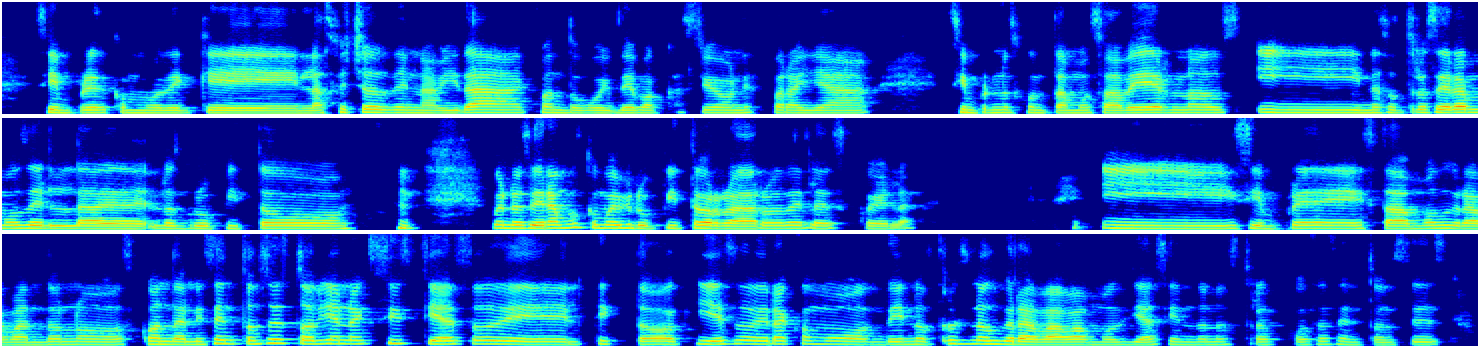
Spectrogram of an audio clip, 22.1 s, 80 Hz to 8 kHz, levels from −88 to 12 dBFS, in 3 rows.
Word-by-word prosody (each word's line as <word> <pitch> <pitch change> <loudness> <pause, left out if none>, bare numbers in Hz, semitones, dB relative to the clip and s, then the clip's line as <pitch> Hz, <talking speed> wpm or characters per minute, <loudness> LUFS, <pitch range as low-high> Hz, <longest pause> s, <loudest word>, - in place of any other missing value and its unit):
siempre 190 -2 0
es 195 - -7
como 185 -1 -4
de 180 0 -2
que 170 -2 +2
en 165 - -5
las 170 - -2
fechas 215 -2 +1
de 195 - -2
Navidad, 195 +2 +2
cuando 190 -3 -4
voy 175 0 -3
de 185 +1 -1
vacaciones 190 0 -5
para 195 -3 -2
allá, 180 0 -3 0.3
siempre 195 -1 -3
nos 195 - -5
juntamos 185 -1 -4
a 180 - +3
vernos. 195 +1 +2
Y 195 -2 -1
nosotros 200 +2 -4
éramos 210 +1 +6
de 215 -1 +5
la 190 -2 +3
los 200 -1 -2
grupito, 200 0 +1 0.6
bueno, 230 -2 +3
o - - -1
sea, 220 - +7
éramos 230 +5 +4
como 235 -2 -1
el 225 - +4
grupito 215 0 +3
raro 195 0 +4
de 210 - +2
la 205 -3 -1
escuela. 190 +3 -5 0.9
Y 205 -3 0
siempre 210 0 0
estábamos 200 0 +1
grabándonos, 195 +1 -2
cuando 215 -1 +2
en 200 - -2
ese 205 - +1
entonces 260 +2 0
todavía 255 0 +2
no 250 - +1
existía 250 -2 0
eso 235 +1 -4
del 200 -3 +1
TikTok 210 -3 -1
y 230 -2 +2
eso. 245 +3 -1
Era 230 0 +1
como 225 -4 -3
de 200 +1 -3
nosotros 210 +5 -4
nos 240 -1 +1
grabábamos 190 -3 +2
ya 185 - 0
haciendo 195 -1 -8
nuestras 195 -1 -9
cosas, 210 +3 -8
entonces 190 0 -8
200 Hz, 180 wpm, -23 LUFS, 190-215 Hz, 0.9 s, sea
